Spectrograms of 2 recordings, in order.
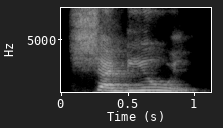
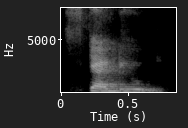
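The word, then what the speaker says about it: schedule: या अब देखो, शेड्यूल, इंडिया में क्या बोलते हैं? शेड्यूल, लेकिन अमेरिका में क्या बोलता है? स्केड्यूल। इवन मैं भी स्केड्यूल बोलती हूँ बिकॉज मेरी आदत नहीं है शेड्यूल बोलने की।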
